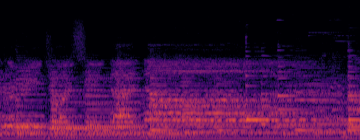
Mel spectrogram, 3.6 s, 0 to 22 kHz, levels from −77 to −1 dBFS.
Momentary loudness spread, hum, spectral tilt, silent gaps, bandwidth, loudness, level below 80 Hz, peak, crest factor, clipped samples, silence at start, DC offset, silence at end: 3 LU; none; -5.5 dB/octave; none; 17 kHz; -35 LUFS; -54 dBFS; -22 dBFS; 14 dB; under 0.1%; 0 s; under 0.1%; 0 s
